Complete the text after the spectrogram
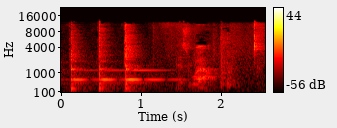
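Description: A handpan rings with a few struck notes.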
